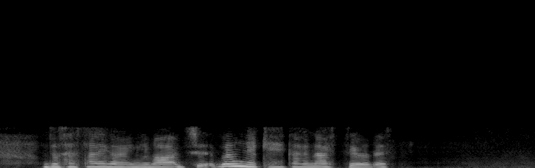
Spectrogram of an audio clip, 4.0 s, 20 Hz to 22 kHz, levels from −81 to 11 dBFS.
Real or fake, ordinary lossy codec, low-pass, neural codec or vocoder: fake; none; 5.4 kHz; codec, 16 kHz, 2 kbps, FreqCodec, smaller model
